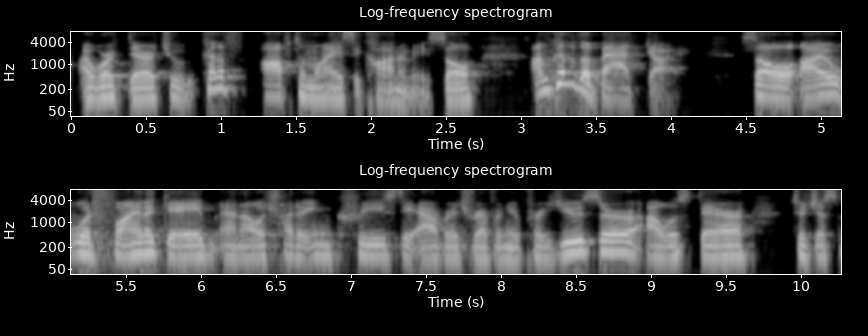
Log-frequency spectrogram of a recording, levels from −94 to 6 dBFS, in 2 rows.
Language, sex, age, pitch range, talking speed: English, male, 20-39, 110-135 Hz, 215 wpm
